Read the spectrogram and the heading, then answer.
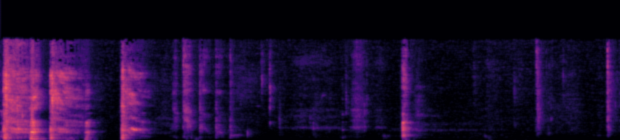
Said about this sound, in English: It's like not even like your sick cough. It's like, get out of me. Get out of me. Cough. Ouch.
